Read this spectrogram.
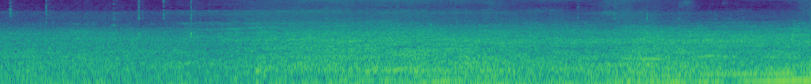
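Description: A motorcycle engine idles and rumbles up close.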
